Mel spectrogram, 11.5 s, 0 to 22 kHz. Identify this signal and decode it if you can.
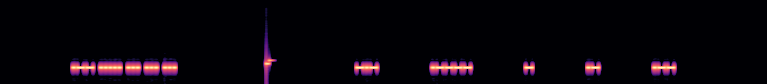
Morse code, heard as a keyed tone, about 35 wpm, spaced as for 15 wpm, 700 Hz. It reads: W5SSS K1TAW
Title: USA Call Signs - 5 Characters - 8x Character Spacing - 35wpm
